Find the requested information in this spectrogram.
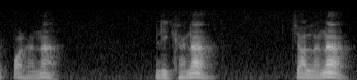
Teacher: जब शब्द के अंत या मध्य के व्यंजन में अ का पूर्ण उच्चारण नहीं होता है तो वहां पूर्ववर्ती अक्षर पर बलाघात होता है। जैसे पढ़ना, लिखना, चलना, तो पूर्ववर्ती वर्ण पर, शुरू वाले वर्ण पर बलाघात हुआ।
